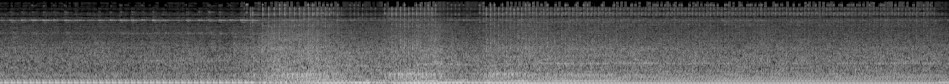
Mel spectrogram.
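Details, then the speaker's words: 47-year-old Wheel Horse tractor after carburetor work, with a sticking float that was pouring fuel: small thumps at a fairly even idle that picks up when blipped. Choke fully off after tuning; runs healthy; belt drive is noisy. "tried tuning that cars a little bit I think it was iding slightly better I was able to shut the choke all the way off in here and uh I think it sounds good"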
